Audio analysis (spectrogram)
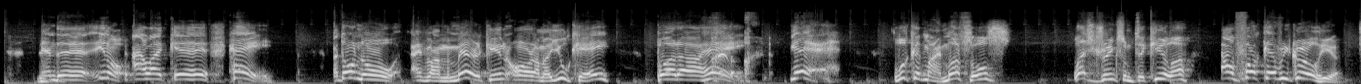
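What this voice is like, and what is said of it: Andrew Tate impression. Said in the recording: “best Andrew Tate impression”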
